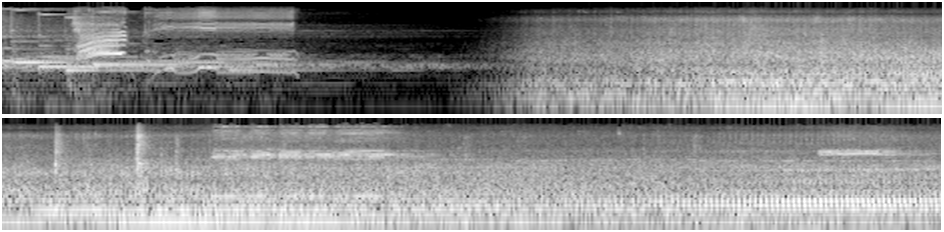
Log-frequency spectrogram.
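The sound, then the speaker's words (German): A brief musical sting fades out, then loud, continuous city traffic rushes in: cars, trams and bicycles passing in a steady, dense roar that swells slightly toward the end. “Ganz schöner Verkehr heute im Studio. Hier ist ja was los. Autos, Bahnen, Fahrräder.”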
